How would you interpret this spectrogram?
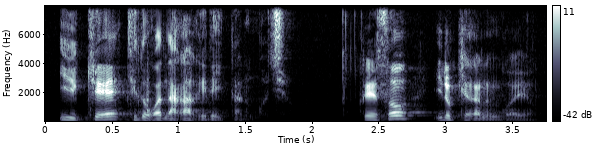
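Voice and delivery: normal talking voice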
